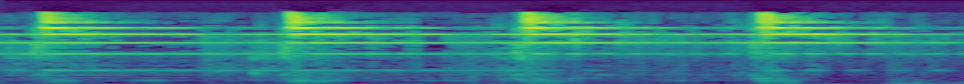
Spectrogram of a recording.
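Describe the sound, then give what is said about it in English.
A clock chimes four times at a slow, steady pace, each bright metallic strike ringing on with a sustained tone that overlaps the next. Nobody speaks. “Here comes the clock.”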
